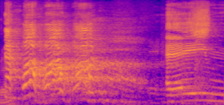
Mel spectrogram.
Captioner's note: all laughing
